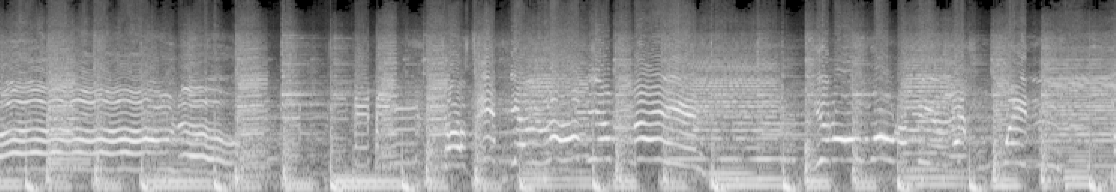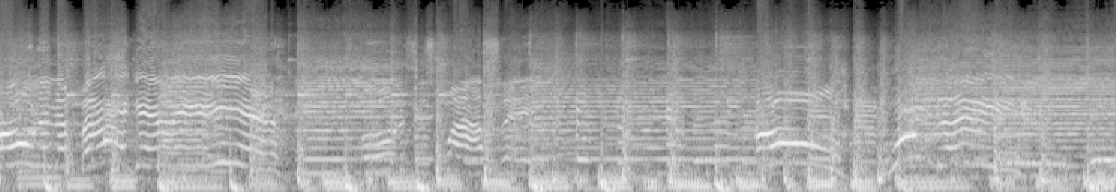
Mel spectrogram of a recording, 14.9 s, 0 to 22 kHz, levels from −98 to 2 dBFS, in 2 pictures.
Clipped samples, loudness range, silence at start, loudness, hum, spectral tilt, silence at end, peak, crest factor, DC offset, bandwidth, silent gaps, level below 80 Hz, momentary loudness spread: 2%; 2 LU; 0 s; -6 LUFS; none; -3 dB/octave; 0 s; 0 dBFS; 8 dB; under 0.1%; over 20 kHz; none; -20 dBFS; 5 LU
